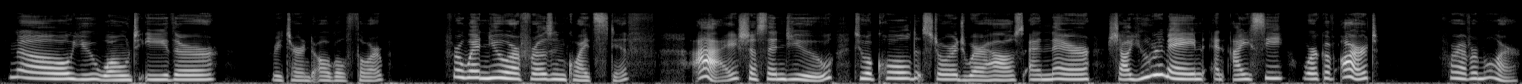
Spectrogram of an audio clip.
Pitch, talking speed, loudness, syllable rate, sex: 240 Hz, 135 wpm, -17 LUFS, 4.2 syllables/s, female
